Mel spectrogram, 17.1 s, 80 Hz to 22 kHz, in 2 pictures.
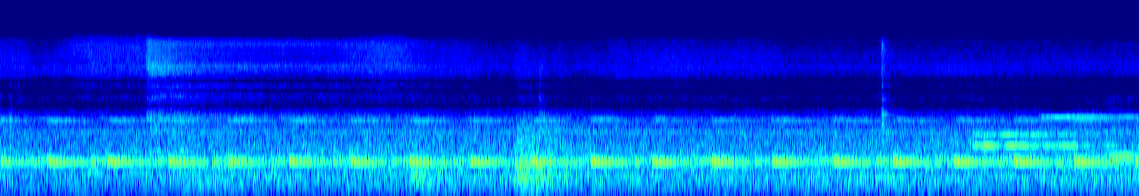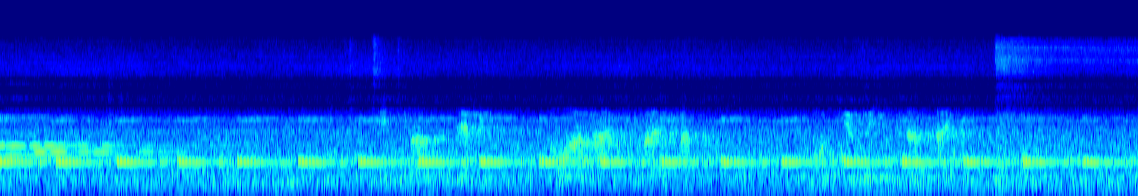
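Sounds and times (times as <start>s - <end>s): train standing noise: 0.0s - 4.4s
repeating electronic bell tone: 4.4s - 11.4s
higher electronic chime: 6.8s - 11.4s.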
